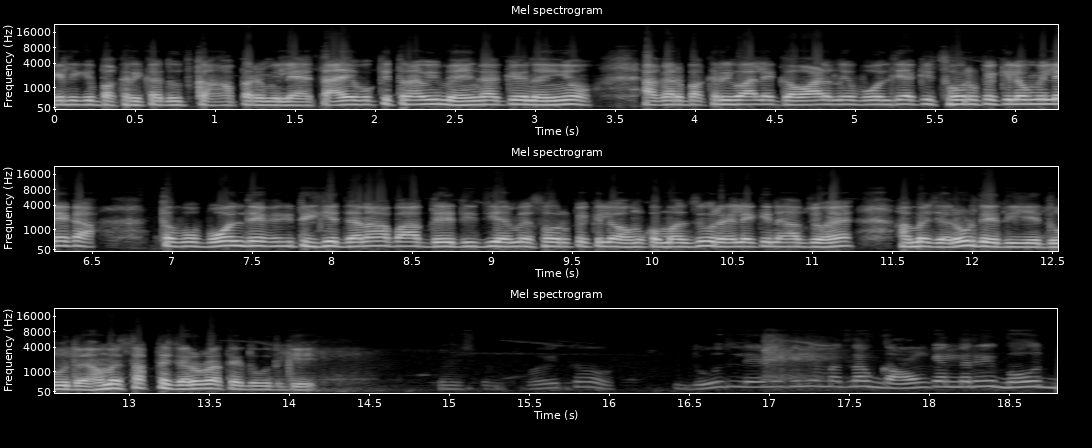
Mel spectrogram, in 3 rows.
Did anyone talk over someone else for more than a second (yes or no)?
no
